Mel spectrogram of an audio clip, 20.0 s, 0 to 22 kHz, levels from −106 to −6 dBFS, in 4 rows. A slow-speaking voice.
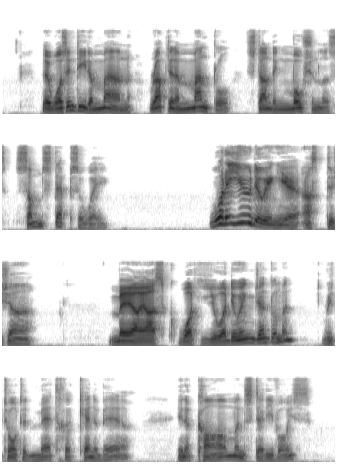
Yes: slow, 115 wpm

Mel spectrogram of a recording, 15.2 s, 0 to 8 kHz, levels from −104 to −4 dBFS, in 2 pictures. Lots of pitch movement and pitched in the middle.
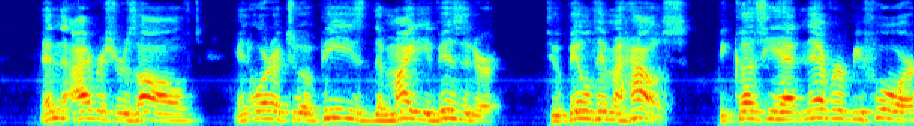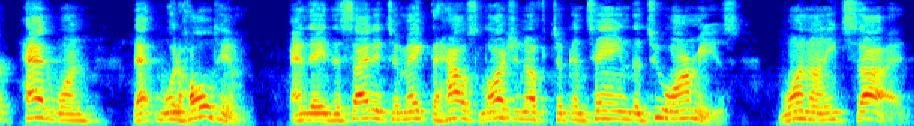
No: average, 3.4 semitones; medium, 175 Hz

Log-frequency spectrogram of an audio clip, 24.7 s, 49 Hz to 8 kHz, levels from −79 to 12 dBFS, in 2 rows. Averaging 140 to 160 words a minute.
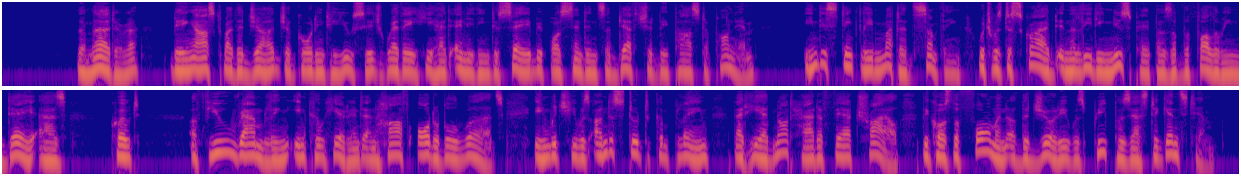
No: average, 175 wpm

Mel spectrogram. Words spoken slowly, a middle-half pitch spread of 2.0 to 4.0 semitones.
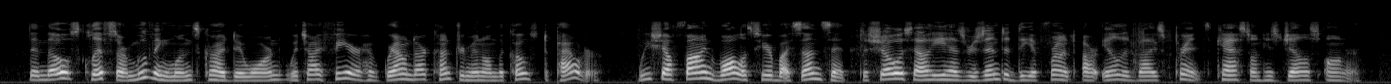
No: average, 200 wpm; average, 3.5 semitones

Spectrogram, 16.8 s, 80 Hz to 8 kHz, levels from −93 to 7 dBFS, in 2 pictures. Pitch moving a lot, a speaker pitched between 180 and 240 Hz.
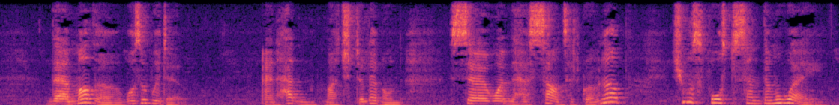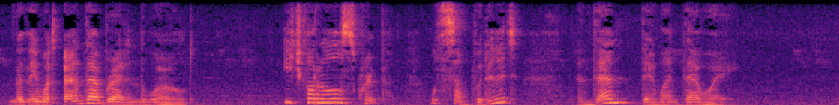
Yes: wide, 7.9 semitones; high, 190 Hz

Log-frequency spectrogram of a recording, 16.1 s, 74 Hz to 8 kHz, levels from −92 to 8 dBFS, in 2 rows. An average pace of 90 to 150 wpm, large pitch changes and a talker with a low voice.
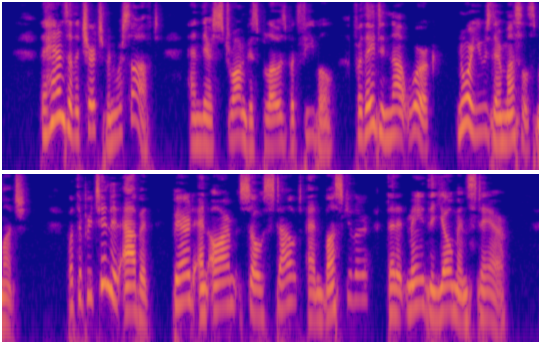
No: average, 145 wpm; wide, 6.1 semitones; medium, 185 Hz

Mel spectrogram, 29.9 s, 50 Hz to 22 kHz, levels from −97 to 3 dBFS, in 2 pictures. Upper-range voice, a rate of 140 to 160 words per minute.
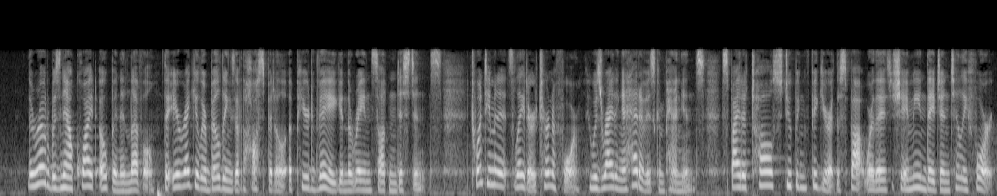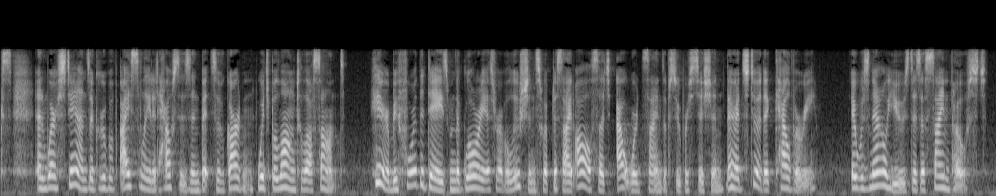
No: high, 225 Hz; average, 185 wpm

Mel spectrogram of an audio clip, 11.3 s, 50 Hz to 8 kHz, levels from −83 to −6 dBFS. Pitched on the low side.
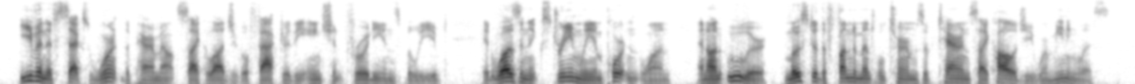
Yes: low, 100 Hz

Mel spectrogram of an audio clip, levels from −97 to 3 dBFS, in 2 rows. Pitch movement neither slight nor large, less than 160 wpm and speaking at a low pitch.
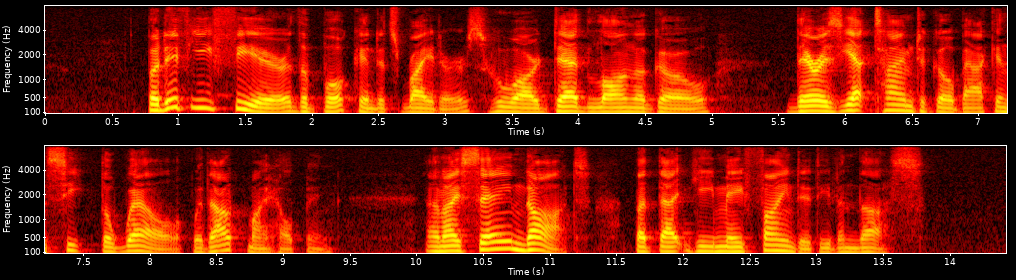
No: average, 4.5 semitones; average, 165 wpm; low, 125 Hz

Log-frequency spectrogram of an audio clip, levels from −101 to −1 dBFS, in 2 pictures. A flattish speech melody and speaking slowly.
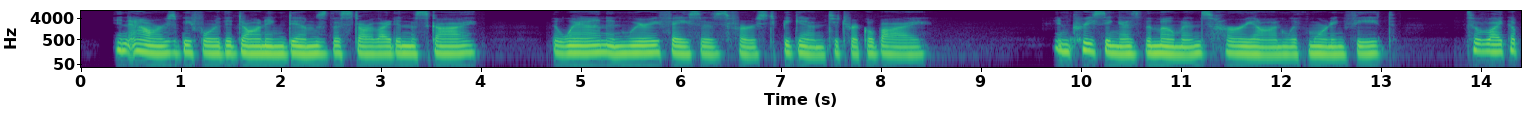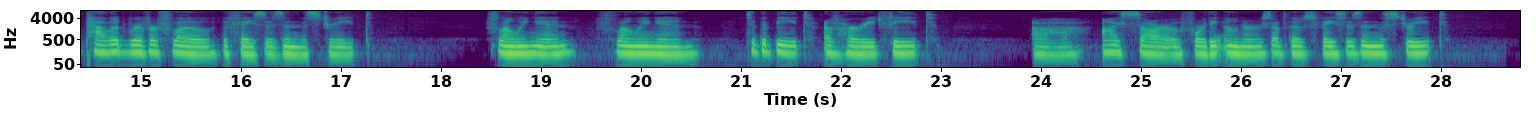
Yes: narrow, 1.6 semitones; slow, 130 wpm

